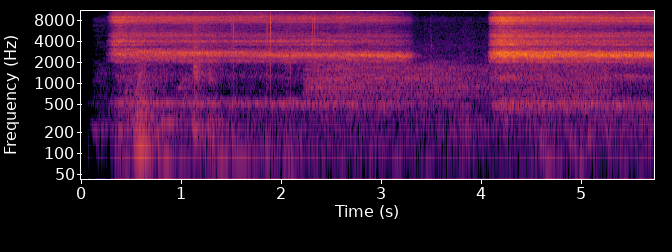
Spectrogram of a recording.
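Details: Google Home Mini, set up months earlier and left unused, suddenly makes two long airy hissing bursts like slow heavy breaths with a pause between; spontaneous breathing-like hiss glitch of unknown cause.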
